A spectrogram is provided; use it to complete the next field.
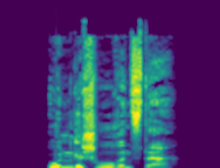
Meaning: inflection of ungeschoren: 1. strong/mixed nominative masculine singular superlative degree 2. strong genitive/dative feminine singular superlative degree 3. strong genitive plural superlative degree
- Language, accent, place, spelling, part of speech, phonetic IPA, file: German, Germany, Berlin, ungeschorenster, adjective, [ˈʊnɡəˌʃoːʁənstɐ], De-ungeschorenster.ogg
